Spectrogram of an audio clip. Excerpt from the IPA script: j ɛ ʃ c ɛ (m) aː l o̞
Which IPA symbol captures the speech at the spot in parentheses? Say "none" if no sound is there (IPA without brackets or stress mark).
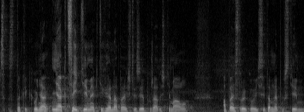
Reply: m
